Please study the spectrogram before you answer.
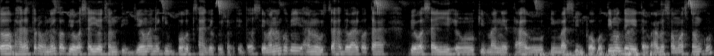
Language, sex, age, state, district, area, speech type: Odia, male, 18-30, Odisha, Nuapada, urban, spontaneous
